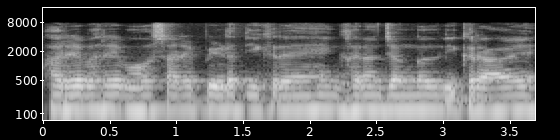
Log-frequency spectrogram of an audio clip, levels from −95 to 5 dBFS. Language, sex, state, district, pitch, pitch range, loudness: Hindi, male, Gujarat, Valsad, 120 Hz, 120-125 Hz, -15 LUFS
